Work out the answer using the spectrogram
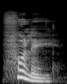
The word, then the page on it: fully: British English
